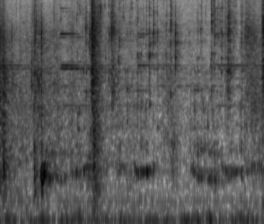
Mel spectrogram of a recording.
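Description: Water trickles and drips as wine glasses are filled, to be played for their tones in an ensemble performance, with scattered splashes and small tonal plinks over a steady liquid hiss, fairly quiet throughout. No one speaks.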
